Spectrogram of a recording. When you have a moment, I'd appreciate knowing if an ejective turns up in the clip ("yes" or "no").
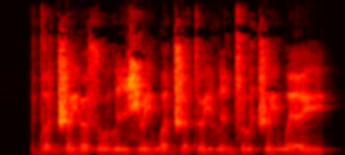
no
